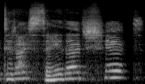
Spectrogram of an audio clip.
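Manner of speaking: high, soft, slow disbelief; disbelieving at oneself. Retold or imitated. Mother recalling her own scolding words, softly incredulous.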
